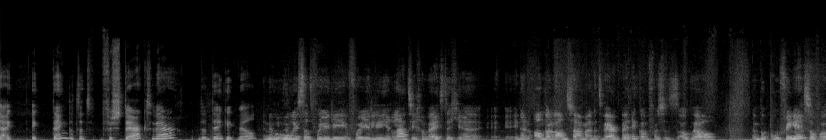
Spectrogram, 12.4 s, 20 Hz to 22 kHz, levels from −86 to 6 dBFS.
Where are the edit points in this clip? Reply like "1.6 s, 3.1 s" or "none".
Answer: 3.8 s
